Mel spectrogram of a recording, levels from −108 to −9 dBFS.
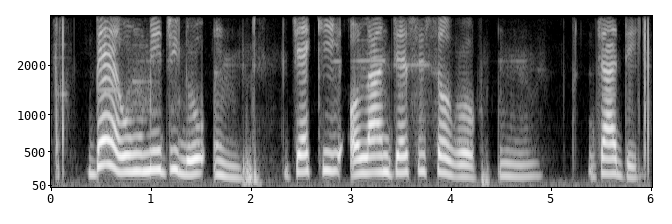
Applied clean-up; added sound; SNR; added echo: neural diffusion model UNIVERSE++.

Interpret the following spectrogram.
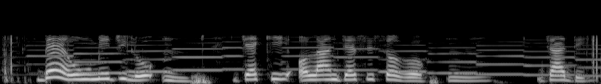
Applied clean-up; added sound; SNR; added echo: classical method log-MMSE.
